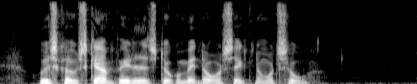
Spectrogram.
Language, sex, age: Danish, male, 44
